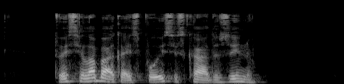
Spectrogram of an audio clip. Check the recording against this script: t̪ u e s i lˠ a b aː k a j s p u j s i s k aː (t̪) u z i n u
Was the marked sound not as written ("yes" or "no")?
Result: yes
